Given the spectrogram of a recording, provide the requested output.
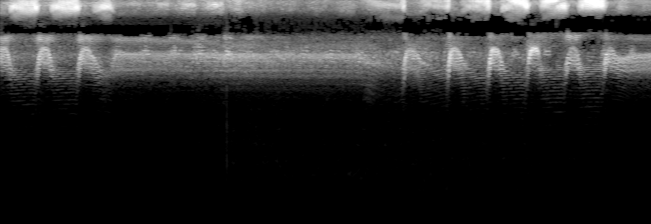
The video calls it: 암컷 매미를 부르는 수컷 매미의~맴맴맴(왜 엉덩이를~~ )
